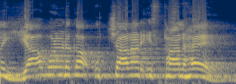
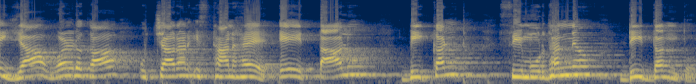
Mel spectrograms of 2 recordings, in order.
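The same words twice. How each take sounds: First: Said in the usual way. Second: Slow it down so students catch it; slow and clear. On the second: Shown as a demonstration. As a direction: read the question slowly, word by word. (धीरे और साफ़ पढ़ा हुआ प्रश्न) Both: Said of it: "ध्यान से देखिए".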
